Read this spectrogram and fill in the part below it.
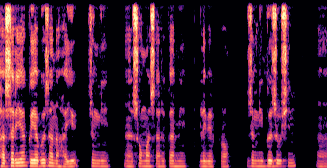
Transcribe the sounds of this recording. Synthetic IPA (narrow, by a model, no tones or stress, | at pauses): tʰasaɾijaɡɯjabɯzanaɦajɯ | zɯŋni | sɔmasaɾɯkami | lebepʰɾaw | zɯŋniɡɯzɯwsin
